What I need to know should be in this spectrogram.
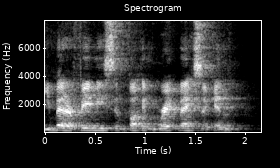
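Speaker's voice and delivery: ordinary talk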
